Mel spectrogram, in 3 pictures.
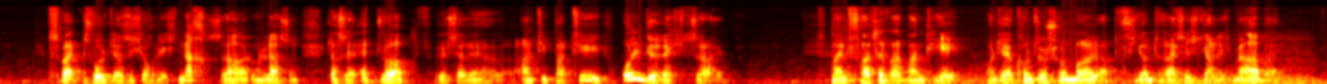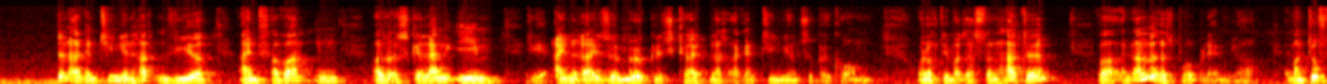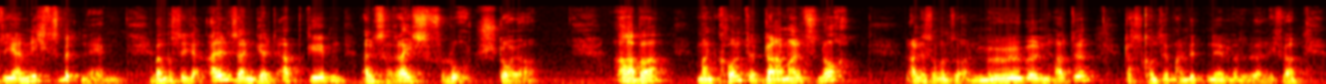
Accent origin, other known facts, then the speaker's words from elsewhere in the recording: Hamburg, Germany; born there; Ich bin in Hamburg geboren.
